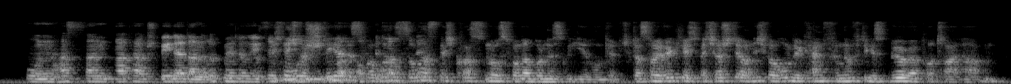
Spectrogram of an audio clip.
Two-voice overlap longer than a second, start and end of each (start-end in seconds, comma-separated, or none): 2.5-4.3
